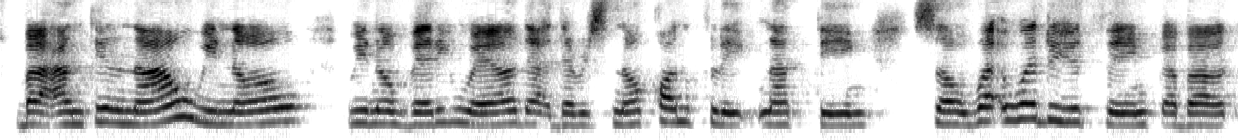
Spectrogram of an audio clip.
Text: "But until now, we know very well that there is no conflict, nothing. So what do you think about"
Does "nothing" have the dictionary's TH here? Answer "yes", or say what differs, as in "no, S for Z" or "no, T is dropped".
no, T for TH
